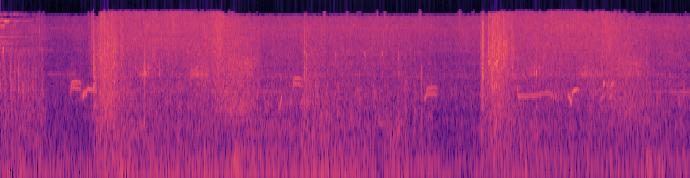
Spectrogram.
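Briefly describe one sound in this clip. Short, high musical chirps ring out now and then.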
